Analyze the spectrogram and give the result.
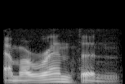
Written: amaranthine

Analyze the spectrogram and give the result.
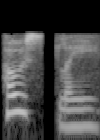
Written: hostly

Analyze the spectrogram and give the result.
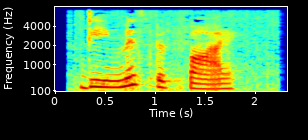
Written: demythification

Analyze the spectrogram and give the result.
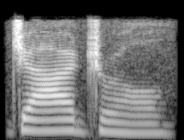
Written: Jodrell Bank

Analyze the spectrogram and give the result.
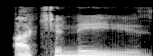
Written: Achinese

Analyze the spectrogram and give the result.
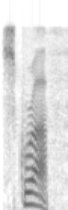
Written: scruff

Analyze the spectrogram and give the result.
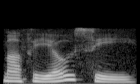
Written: mafiosi

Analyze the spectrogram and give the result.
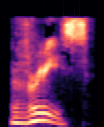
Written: vries

